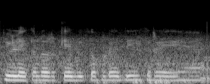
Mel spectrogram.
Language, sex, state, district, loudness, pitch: Hindi, female, Haryana, Jhajjar, -15 LUFS, 190 Hz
